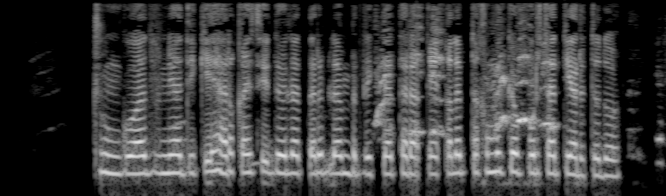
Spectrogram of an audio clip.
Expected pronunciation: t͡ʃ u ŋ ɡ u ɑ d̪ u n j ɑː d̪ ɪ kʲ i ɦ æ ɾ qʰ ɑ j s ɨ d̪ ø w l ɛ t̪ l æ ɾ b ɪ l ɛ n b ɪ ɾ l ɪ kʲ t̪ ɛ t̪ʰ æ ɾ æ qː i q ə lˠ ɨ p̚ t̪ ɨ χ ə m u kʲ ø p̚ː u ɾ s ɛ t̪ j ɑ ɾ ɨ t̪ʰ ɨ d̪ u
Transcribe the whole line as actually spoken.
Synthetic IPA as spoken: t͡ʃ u ŋ ɡ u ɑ d̪ u n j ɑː d̪ ɪ kʲ i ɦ æ ɾ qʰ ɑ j s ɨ d̪ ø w l ɛ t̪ l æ ɾ b ɪ l ɛ n b ɪ ɾ l ɪ kʲ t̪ ɛ t̪ʰ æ ɾ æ qː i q ə lˠ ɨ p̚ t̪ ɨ χ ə m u kʲ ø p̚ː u ɾ s ɛ t̪ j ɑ ɾ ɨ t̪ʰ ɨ d̪ u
